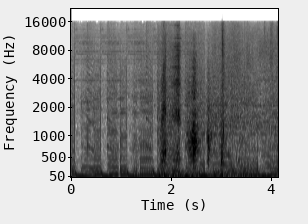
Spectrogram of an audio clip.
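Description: Electronic background music with a steady beat, with a few whooshing sweeps about two seconds in, like a transition effect.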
